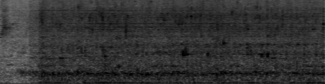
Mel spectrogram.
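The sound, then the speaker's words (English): Water running from sink taps just turned on in a men's restroom, an abrupt steady gush that starts after a short quiet moment and continues as an even, loud hiss with no talk. “looks at his reflection and turns on the taps”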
